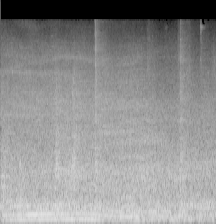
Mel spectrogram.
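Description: Room noise of a busy shop: a low hum that swells about half a second in and eases off near the three-second mark, with a few light clicks.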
